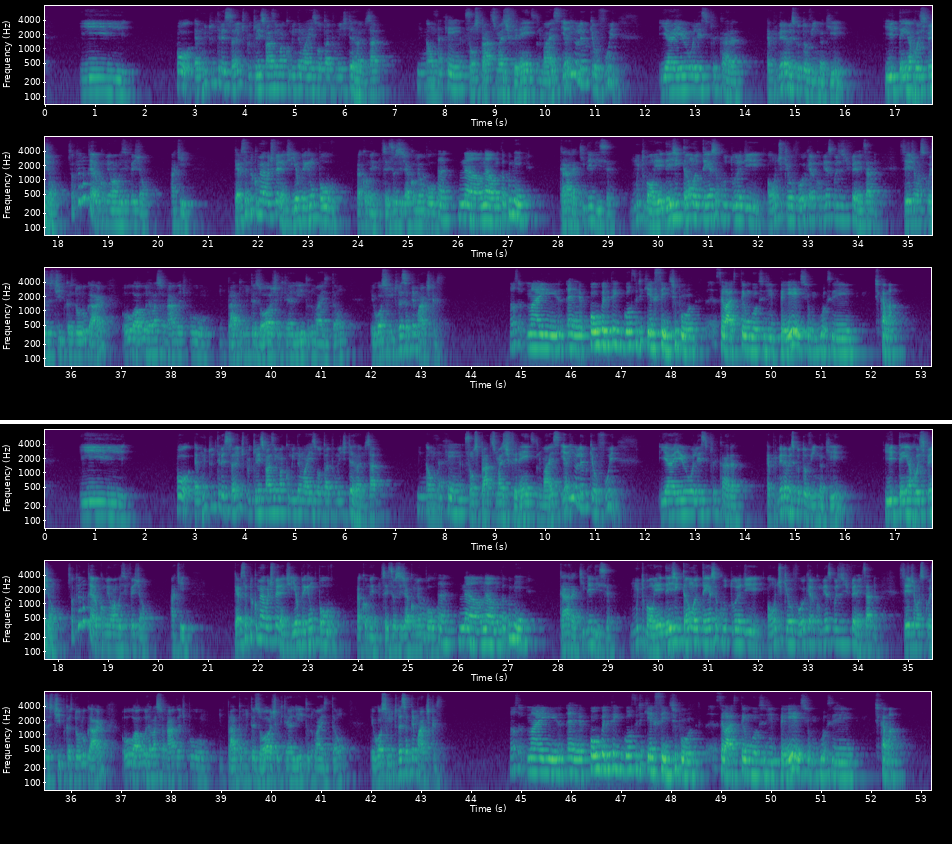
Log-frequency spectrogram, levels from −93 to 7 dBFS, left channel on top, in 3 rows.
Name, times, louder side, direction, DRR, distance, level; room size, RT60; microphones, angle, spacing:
voice 1, 0.7-1.6 2.6-6.7 7.6-7.9 8.4-11.4 12.3-13.8 14.4-15.9 16.8-17.9 18.4-19.8 20.3-20.5 21.5-23.6 24.0-25.6 28.0-29.1 29.4-34.4 34.9-38.7 39.0-41.5 42.0-43.4, equal, 40° right, 3 dB, 0.9 m, -36 dB
voice 2, 7.5-8.4 25.6-27.3 44.8-51.6 52.2-52.4, left 2 dB, 15° left, 3 dB, 0.7 m, -30 dB
7.7 x 4.4 x 3.0 m, 0.73 s
head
